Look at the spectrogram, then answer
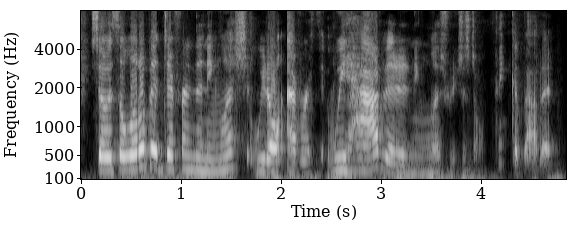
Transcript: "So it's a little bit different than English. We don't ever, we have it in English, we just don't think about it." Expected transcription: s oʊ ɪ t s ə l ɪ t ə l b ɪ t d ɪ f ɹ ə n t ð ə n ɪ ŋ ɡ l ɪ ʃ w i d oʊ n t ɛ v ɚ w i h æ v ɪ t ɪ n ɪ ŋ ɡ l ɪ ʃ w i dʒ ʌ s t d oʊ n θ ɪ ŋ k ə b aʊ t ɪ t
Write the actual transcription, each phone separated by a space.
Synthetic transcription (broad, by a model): s oʊ ɪ t s ə l ɪ t l b ɪ t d ɪ f ɹ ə n ð ə n ɪ ŋ ɡ l ɪ ʃ w i d oʊ n t ɛ v ɚ w i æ v ɪ t ɪ n ɪ ŋ ɡ l ɪ ʃ w i dʒ ʌ s d oʊ n θ ɪ ŋ k ə b aʊ t ɪ t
